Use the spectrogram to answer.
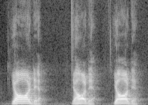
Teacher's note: But if I say har, for instance, to have, or I have, then I wouldn't drop the H when just telling you the word stand alone. However, in a sentence, the H will most likely disappear.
